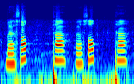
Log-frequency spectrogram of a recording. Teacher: Tetap mengeluarkan sifat ta, yaitu hamas.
